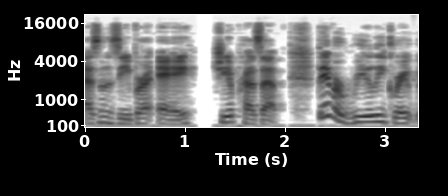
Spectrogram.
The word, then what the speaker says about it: Giapreza: you go to the Gia preza website and it's spelled g-i-a p as in Paul r e z as in zebra a geopreza they have a really great website very user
